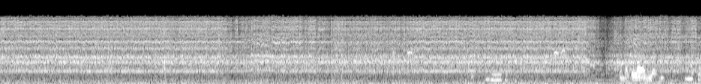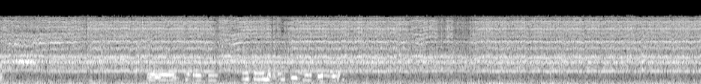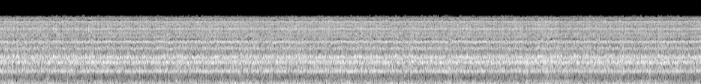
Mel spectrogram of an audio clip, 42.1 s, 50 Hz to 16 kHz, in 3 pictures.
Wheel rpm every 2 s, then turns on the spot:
160, 160, 160, 160, 160, 130, 130, 160, 160, 160, 160, 160, 160, 160, 160, 160, 160, 160, 160, 160, 160.
none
